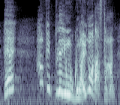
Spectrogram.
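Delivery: indignant protest. Acted. Agent protests loudly to the doubting customer. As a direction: agent loudly denies cheating her.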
